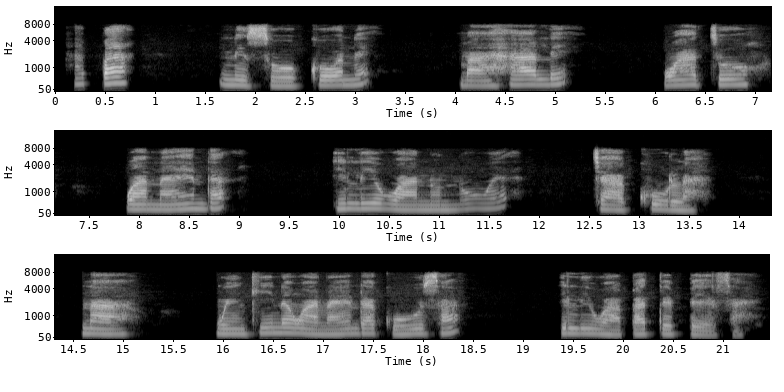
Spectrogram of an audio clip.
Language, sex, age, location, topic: Swahili, male, 18-24, Nakuru, finance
